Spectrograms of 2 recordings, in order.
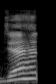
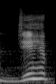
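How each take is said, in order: First: The vowel after j sounds like a. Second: The vowel after j sounds like i. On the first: The speaker calls it wrong. "ਜਹ ਨਹੀਂ ਪੜ੍ਹਨਾ" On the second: The speaker calls it right. "ਜਿਹ ਪੜ੍ਹਨਾ ਹੈ। ਜੱਜੇ ਦੇ ਸਿਹਾਰੀ ਲੱਗੀ ਹੈ"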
